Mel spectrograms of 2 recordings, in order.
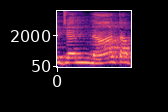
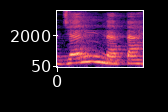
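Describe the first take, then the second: First: جناتا with the nun vowel drawn long; wrong lengthened vowel. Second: جنتا with a short a, slow and careful; correct short vowel. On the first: Teacher showing the wrong reading جناتا, vowel stretched. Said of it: "اکثر لوگ کیا کرتے ہیں". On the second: Teacher giving the correct جنتا, slowly. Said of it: "جنتا ہے یہ". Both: Shown as a demonstration.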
